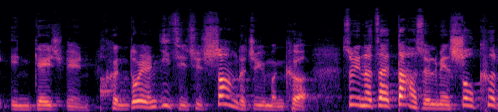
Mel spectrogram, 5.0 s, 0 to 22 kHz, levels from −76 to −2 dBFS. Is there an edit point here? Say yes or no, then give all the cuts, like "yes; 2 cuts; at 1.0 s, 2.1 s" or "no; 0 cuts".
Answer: yes; 1 cut; at 1.0 s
